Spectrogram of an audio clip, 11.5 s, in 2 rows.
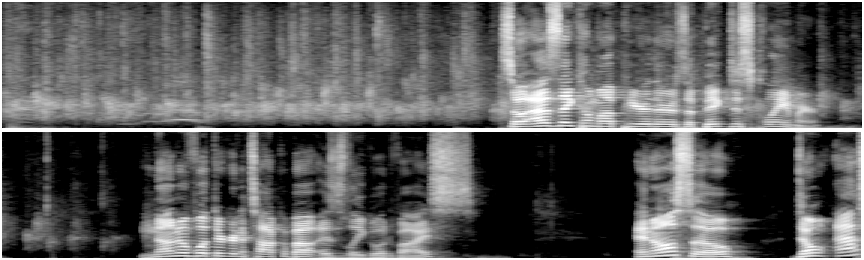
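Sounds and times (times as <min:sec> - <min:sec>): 
audience applause welcoming speakers at an event with immigration lawyers: 0:00.0 - 0:06.6
speech: 0:03.4 - 0:05.6, 0:06.6 - 0:08.9, 0:10.0 - 0:11.4.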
